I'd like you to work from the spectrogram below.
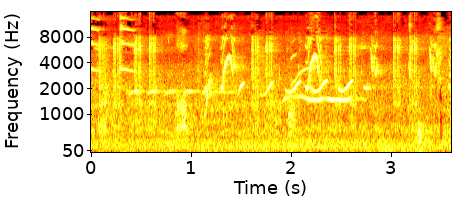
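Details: Black-winged myna song played to get silent birds to answer, with a water-like background: a level whistle leads into several short looping, rising whistled phrases, with some higher sharp notes mixed in.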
